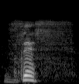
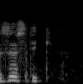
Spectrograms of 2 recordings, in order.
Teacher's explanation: Par contre, zestic, il est devenu court. Le S final est devenu court. · c'est une prononciation avec le S qui est prolongé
